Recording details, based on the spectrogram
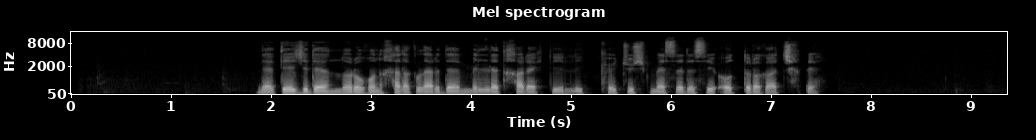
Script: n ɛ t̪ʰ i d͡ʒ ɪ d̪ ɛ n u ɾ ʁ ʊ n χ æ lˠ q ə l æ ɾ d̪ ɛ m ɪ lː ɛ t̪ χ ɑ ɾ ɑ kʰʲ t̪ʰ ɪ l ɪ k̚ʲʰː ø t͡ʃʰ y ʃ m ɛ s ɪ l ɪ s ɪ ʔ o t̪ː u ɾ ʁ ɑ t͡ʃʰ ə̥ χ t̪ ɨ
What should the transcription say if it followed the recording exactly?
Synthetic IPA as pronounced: n ɛ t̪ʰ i d͡ʒ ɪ d̪ ɛ n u ɾ ʁ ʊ n χ æ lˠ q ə l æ ɾ d̪ ɛ m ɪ lː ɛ t̪ χ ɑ ɾ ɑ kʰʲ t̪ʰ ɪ l ɪ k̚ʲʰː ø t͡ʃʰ y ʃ m ɛ s ɪ l ɪ s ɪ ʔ o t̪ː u ɾ ʁ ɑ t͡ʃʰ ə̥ χ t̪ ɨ

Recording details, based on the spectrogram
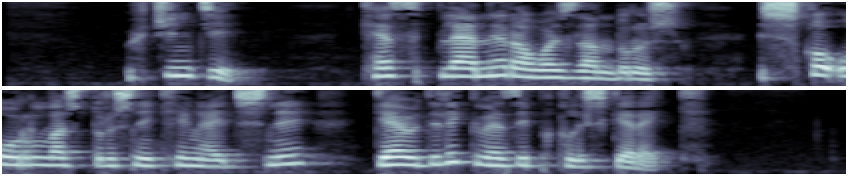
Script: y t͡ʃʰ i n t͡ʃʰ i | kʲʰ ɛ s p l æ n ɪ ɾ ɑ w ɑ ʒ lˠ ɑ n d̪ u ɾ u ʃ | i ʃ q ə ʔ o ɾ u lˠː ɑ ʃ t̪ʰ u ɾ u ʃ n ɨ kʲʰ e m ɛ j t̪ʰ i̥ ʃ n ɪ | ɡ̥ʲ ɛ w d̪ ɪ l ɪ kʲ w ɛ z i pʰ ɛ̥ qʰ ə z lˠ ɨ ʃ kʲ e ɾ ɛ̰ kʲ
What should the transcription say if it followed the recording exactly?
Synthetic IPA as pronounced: y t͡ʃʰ i n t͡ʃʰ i | kʲʰ ɛ s p l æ n ɪ ɾ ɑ w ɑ ʒ lˠ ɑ n d̪ u ɾ u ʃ | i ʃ q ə ʔ o ɾ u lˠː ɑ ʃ t̪ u ɾ u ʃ n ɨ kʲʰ e ŋ ɛ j t̪ʰ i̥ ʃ n ɪ | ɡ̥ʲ ɛ w d̪ ɪ l ɪ kʲ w ɛ z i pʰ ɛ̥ qʰ ə lˠ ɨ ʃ kʲ e ɾ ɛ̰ kʲ

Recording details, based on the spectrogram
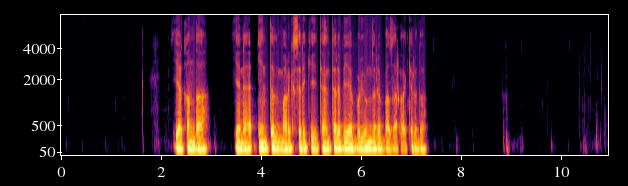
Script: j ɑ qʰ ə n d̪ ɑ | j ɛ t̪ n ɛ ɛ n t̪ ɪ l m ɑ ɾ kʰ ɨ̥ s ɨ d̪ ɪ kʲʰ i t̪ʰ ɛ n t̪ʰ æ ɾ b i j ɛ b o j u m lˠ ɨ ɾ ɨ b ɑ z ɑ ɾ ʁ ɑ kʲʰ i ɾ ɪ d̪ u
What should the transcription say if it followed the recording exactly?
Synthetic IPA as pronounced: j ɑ qʰ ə n d̪ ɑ | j ɛ n ɛ i n t̪ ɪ l m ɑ ɾ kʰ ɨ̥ s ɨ d̪ ɪ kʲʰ i t̪ʰ ɛ n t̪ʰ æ ɾ b i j ɛ b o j u m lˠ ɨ ɾ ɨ b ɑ z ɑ ɾ ʁ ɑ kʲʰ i ɾ ɪ d̪ u

